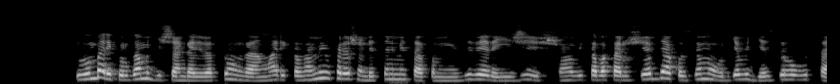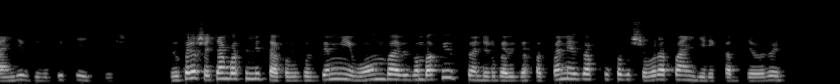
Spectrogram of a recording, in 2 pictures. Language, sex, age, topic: Kinyarwanda, female, 18-24, education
